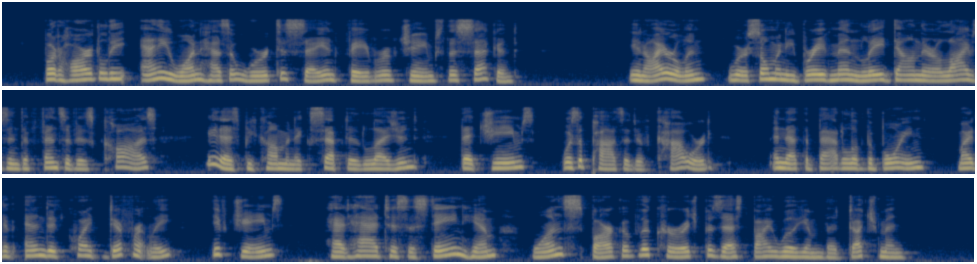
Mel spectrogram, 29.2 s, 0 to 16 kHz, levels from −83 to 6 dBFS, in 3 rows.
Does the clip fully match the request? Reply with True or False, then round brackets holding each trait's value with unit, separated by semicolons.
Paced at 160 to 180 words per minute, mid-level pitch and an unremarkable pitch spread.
False (150 wpm; 180 Hz; 3.0 semitones)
